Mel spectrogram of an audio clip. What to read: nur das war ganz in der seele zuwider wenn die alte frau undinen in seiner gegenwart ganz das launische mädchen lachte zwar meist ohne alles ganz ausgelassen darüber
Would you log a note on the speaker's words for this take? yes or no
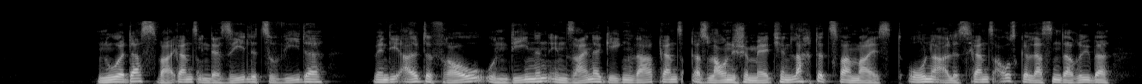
no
